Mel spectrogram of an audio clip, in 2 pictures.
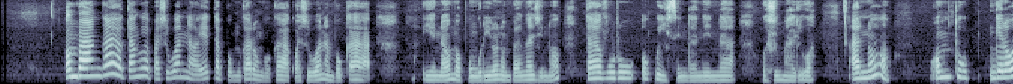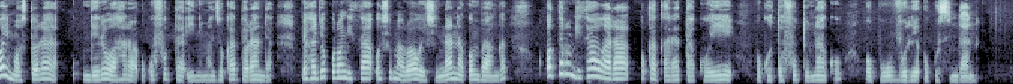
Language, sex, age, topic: Oshiwambo, female, 25-35, finance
